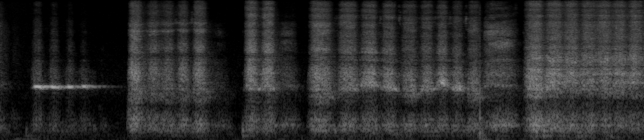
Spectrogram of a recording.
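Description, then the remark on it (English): A person whistles a short, steady high note, followed by a series of loud, breathy airy blasts and hisses that come in uneven bursts with brief pauses between them. “What I do though is I'm aware that I whistle.”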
